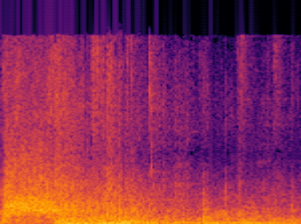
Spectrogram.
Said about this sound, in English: They shut the door on a charging zombie.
